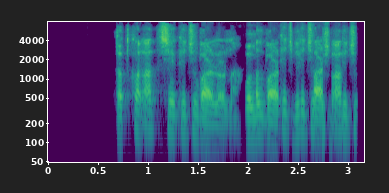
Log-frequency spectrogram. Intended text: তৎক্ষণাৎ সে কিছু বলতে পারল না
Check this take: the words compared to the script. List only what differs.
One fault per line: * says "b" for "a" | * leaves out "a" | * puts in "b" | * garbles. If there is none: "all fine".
* leaves out "বলতে"
* garbles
